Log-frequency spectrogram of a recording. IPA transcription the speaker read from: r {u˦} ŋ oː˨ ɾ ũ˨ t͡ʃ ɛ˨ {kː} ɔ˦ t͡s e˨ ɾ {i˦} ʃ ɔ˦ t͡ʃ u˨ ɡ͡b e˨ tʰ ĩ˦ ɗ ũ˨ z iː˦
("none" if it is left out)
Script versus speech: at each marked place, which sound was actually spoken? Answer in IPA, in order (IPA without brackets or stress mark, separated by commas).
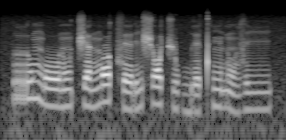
u˦, ŋ, i˦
